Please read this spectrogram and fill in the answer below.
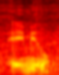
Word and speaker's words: Emile: You make really, it's so difficult, I know, for people to pronounce my name because my name is French, Emile, and Ratelband is like a real Dutch.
